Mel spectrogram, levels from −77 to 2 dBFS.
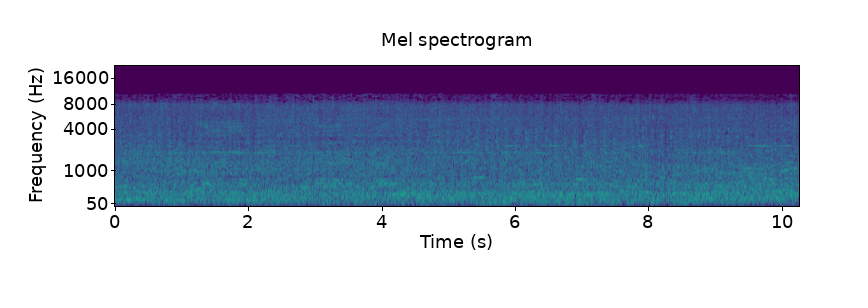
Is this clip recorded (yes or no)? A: yes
